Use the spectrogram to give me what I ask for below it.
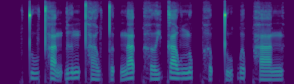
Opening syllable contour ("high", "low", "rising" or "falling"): rising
